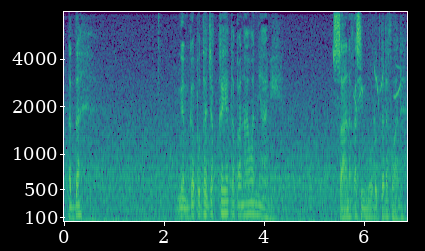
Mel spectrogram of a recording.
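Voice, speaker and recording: A man's voice: mid-range voice, moderate pace, background noise, natural voice. An actor playing a heartbroken young man in radio drama style, with an Ilocano accent. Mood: resigned. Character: heartbroken young man pining after a woman.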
